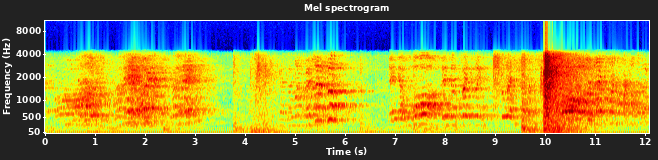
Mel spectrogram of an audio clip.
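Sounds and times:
dull thump of ball kick: 9.5s - 10.6s
ball slamming into boards: 9.5s - 10.9s.

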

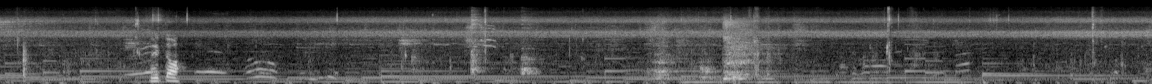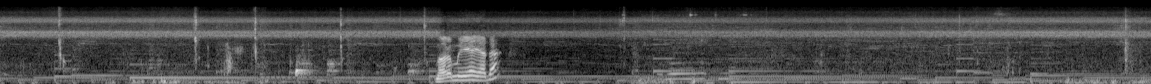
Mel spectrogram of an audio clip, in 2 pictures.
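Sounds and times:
insect chorus: 0.0s - 23.0s
soft background music: 0.0s - 23.0s.

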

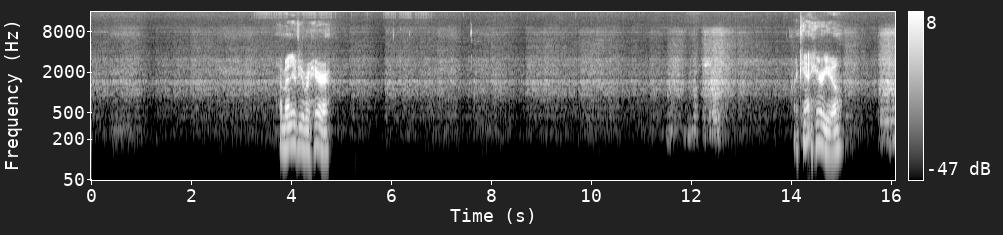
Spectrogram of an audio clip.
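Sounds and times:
radio static hiss: 0.0s - 16.0s.

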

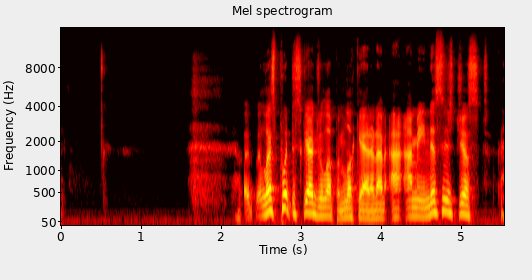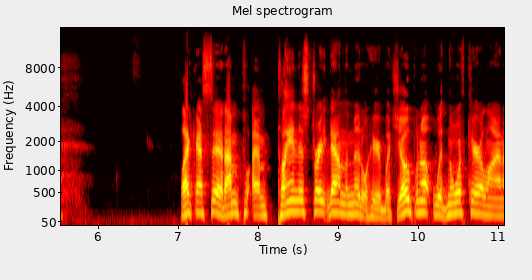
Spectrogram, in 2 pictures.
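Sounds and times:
man drawing a breath: 1.6s - 2.2s.

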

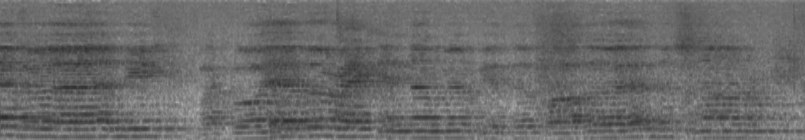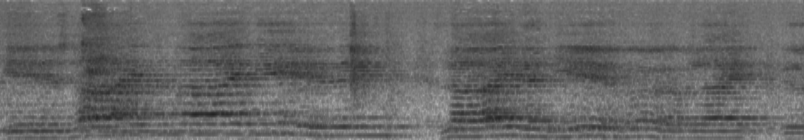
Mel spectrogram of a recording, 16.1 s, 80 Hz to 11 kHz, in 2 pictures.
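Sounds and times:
voices chanting slow melody: 7.5s - 11.4s.

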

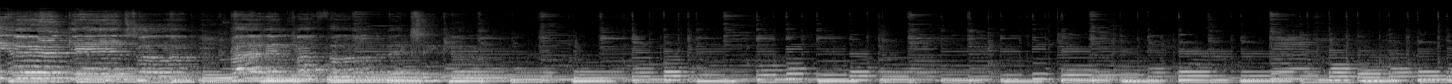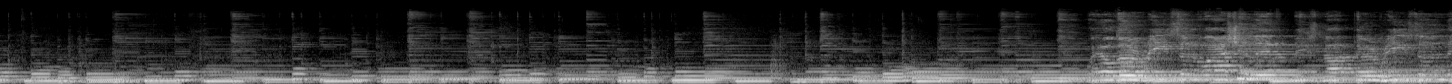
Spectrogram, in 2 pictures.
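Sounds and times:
acoustic guitar: 0.0s - 29.0s
electric bass guitar: 0.0s - 29.0s.

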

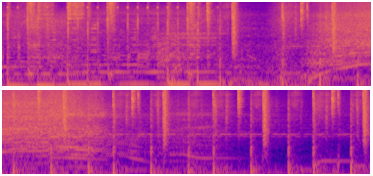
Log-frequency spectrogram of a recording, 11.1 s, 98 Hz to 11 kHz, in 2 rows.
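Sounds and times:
music with steady drum beat: 0.0s - 11.0s
car engine revving: 0.4s - 10.3s.

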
